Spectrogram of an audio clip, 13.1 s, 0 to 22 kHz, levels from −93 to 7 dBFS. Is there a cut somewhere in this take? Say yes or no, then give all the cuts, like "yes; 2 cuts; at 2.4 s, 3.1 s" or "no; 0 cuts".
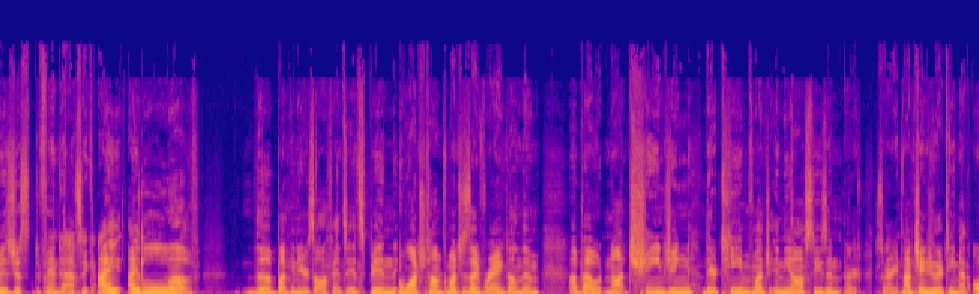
yes; 5 cuts; at 5.3 s, 5.9 s, 7.6 s, 10.0 s, 11.6 s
